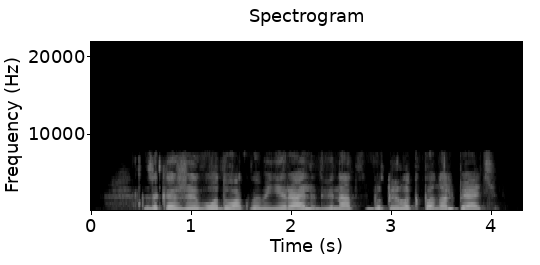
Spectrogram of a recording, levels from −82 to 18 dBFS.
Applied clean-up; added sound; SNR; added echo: neural mask model Resemble Enhance denoiser.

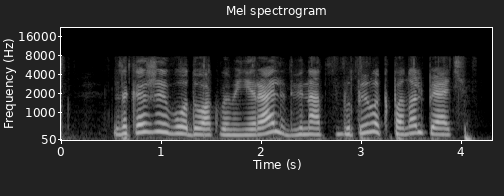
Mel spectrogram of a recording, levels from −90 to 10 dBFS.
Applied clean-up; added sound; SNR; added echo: neural mask model RNNoise.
